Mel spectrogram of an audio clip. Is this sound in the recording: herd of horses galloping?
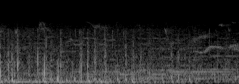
yes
